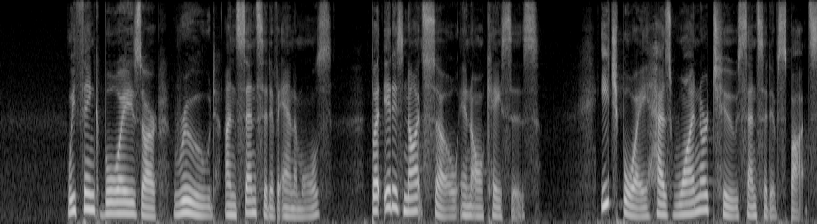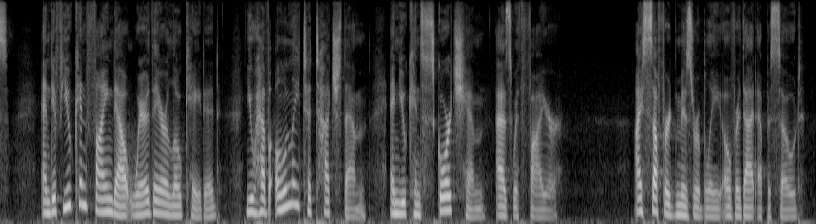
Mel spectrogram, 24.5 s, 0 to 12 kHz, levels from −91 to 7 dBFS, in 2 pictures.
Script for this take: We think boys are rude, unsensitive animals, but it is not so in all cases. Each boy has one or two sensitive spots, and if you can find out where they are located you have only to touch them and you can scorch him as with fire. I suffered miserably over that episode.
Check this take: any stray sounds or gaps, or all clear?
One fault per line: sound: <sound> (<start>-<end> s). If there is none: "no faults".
no faults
